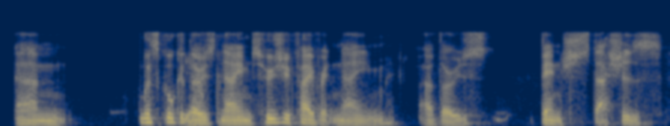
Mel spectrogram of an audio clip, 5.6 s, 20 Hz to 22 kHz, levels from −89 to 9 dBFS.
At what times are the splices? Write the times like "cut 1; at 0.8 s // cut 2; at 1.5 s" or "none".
none

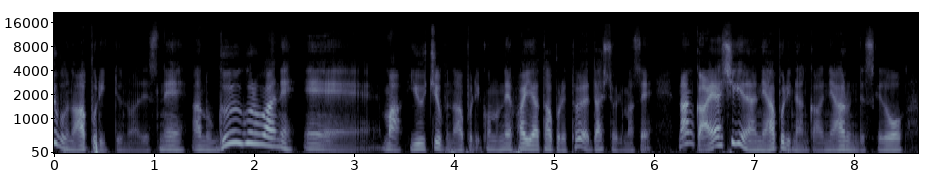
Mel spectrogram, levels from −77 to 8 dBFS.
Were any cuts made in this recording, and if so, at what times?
none

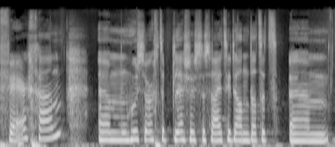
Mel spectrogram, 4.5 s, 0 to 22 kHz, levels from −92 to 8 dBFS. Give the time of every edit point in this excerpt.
none

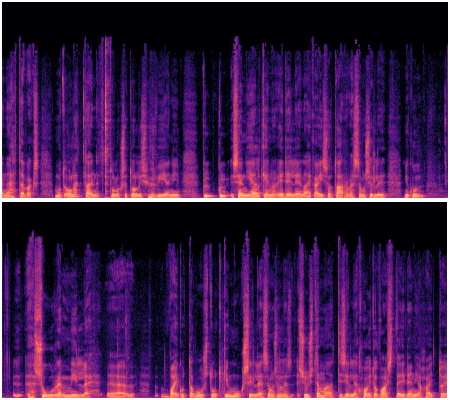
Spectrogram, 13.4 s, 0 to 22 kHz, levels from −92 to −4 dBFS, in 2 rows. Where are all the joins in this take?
none

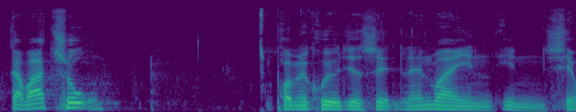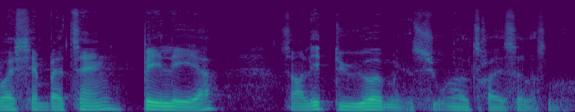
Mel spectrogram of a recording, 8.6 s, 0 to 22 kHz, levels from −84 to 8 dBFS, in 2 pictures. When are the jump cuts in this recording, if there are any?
none

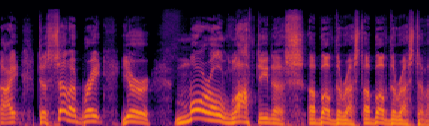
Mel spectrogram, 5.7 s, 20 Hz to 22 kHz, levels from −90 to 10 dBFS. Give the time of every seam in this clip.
cut 1; at 4.8 s

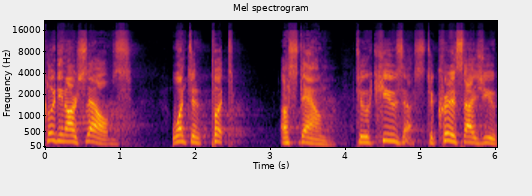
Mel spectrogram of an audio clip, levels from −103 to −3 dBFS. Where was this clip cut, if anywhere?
none

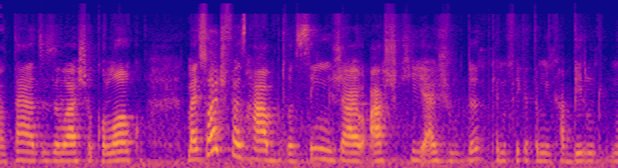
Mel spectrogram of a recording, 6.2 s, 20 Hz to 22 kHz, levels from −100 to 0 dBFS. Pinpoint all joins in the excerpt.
cut 1; at 2.4 s // cut 2; at 2.8 s

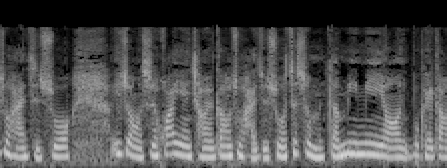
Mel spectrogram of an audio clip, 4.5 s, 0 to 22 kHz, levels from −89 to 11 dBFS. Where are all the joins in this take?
cut 1; at 1.1 s

